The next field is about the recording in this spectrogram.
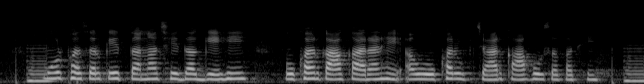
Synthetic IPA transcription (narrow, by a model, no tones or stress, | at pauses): moːɾpʰəsəlket̪ɐnat͡ʃʰeːd̪aɡeɦẽ | oːkʰəɾkakaːɾəɽ̃ɦɛʔɔːoːkʰəɾʊpt͡ʃaːɾkaɦosəkət̪ɦɛː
